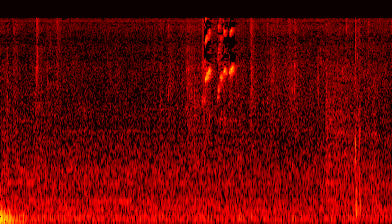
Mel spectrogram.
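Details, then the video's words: Yellow Gouldian finch babies, captive and starting to leave the nest, produce a brief cluster of sharp, very high squeaky notes midway, with soft rustles and a low room hum around them. "Gouldian finch babies leaving the nest"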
